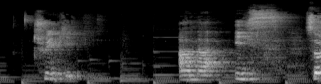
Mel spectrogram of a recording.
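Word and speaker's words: aïe: going to be different you're going to read that like this i i just like when you say i in english but this one means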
